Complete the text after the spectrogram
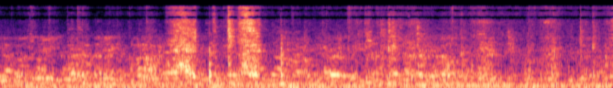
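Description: A knife chops into a wooden block.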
